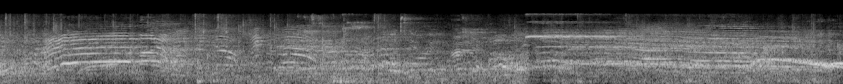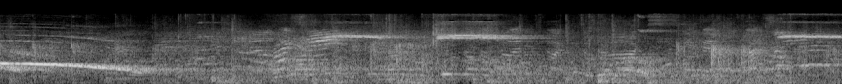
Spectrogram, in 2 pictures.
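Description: Players' voices calling out and sneakers squeaking on a hardwood sports-hall floor, with scattered thuds, in a large echoing hall.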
